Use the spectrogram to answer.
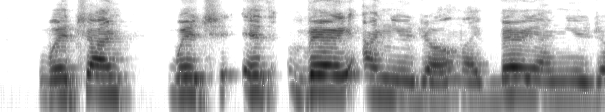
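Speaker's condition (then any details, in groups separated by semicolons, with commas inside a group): Cerebral palsy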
